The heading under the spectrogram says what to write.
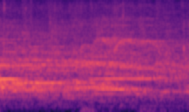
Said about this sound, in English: All right, so all in favor of laser? Clap.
